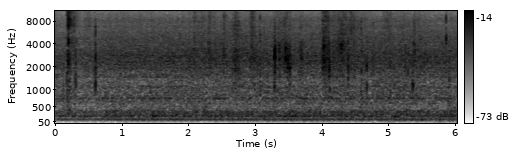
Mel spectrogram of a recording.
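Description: Steady low room hum with a few faint paper rustles as the pages of an old paperback almanac are handled and turned by hand.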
